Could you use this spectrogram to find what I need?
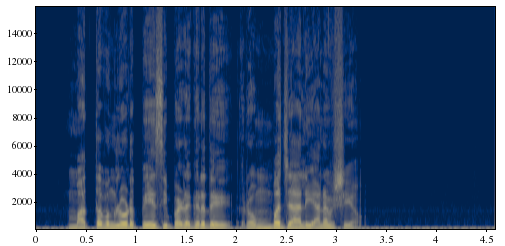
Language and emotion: Tamil, happy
